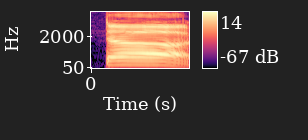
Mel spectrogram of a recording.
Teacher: मसूड़े में जीभ लगेगी जाकर के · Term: मूर्धन्य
